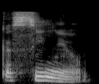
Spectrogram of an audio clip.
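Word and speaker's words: Casiño: Her name is Asia Casino. And I'm pronouncing the Enye this time because it's in her name.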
